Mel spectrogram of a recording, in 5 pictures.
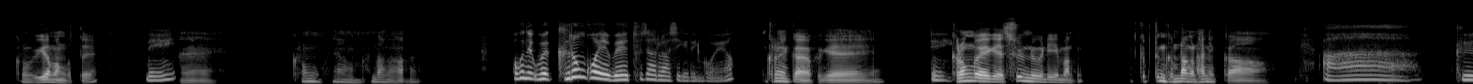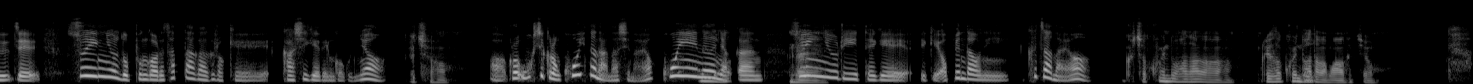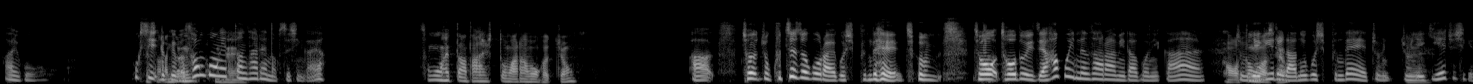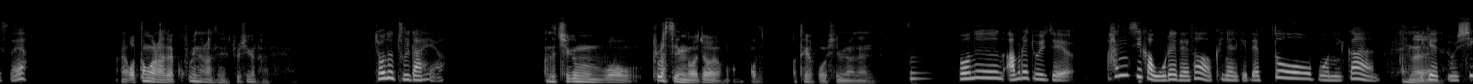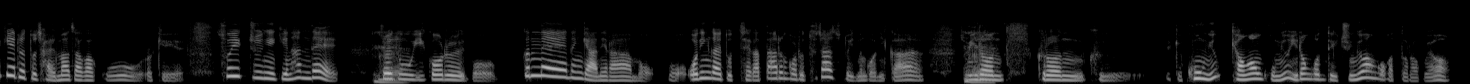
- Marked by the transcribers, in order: tapping; other background noise; laughing while speaking: "싶은데 좀"
- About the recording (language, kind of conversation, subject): Korean, unstructured, 돈에 관해 가장 놀라운 사실은 무엇인가요?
